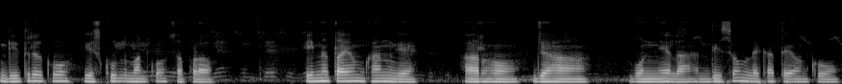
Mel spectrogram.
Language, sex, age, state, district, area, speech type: Santali, male, 30-45, Jharkhand, East Singhbhum, rural, spontaneous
